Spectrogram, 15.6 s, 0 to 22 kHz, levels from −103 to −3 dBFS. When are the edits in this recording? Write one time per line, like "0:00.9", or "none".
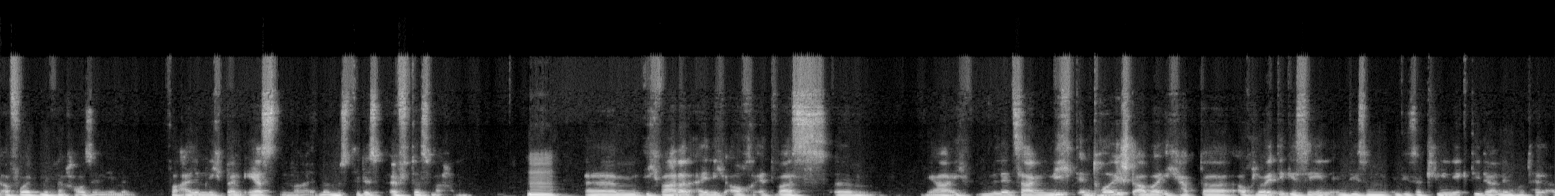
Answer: none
